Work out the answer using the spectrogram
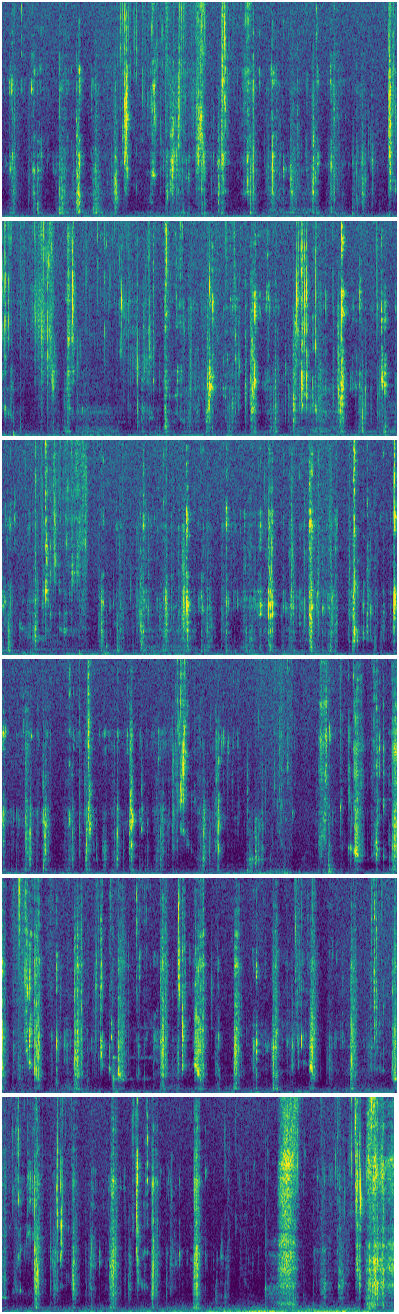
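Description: Close-miked chewing: a dense run of wet mouth clicks and crunches, several a second. Near the end it grows louder as buckwheat noodles are eaten from a ladle.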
